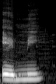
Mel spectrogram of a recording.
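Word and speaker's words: Èmi: the sentence just I I in yoruba is Amy Dory Amy so that's how to pronounce it it's strong because you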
